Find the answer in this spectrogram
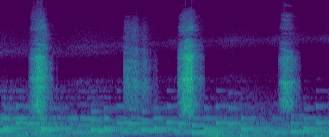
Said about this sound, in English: I pressed play. It began with several seconds of heavy breathing.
